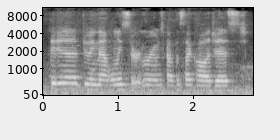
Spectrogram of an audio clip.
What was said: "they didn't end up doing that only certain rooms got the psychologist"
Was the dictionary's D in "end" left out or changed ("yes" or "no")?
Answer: yes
